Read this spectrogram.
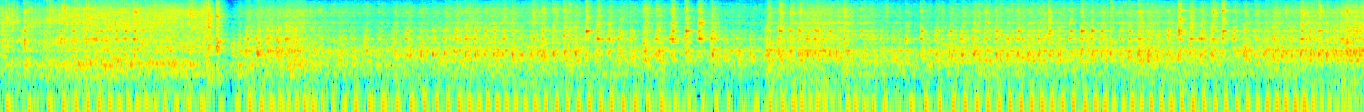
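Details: Hero Splendor single-cylinder, before repair, that made a noise, stopped and had to be pushed: heavy, uneven low knock, dipping as it nearly stalls and keeps cutting out; mechanic suspects the crank and will open the engine.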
